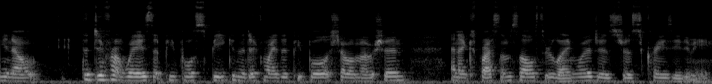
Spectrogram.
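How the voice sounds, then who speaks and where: A young woman giving a casual, unscripted film review, talking in a rushed way full of "like" and "um". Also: fairly low pitch, slight background noise. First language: English. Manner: rushed, lots of "like" and "um" fillers.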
